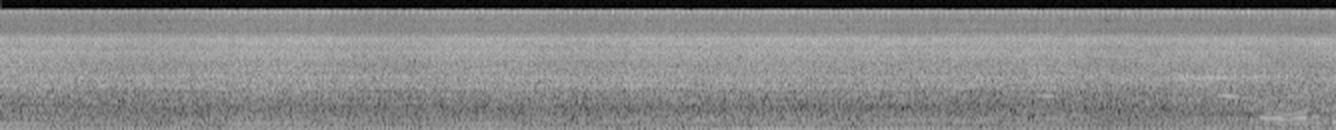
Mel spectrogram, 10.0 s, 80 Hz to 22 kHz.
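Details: Vehicle, after charging regulator repair, restarted after overnight parking with battery at 12.4 V and coolant checked: even steady idle, low smooth hum, no knocks, misses or squeals; normal idle.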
